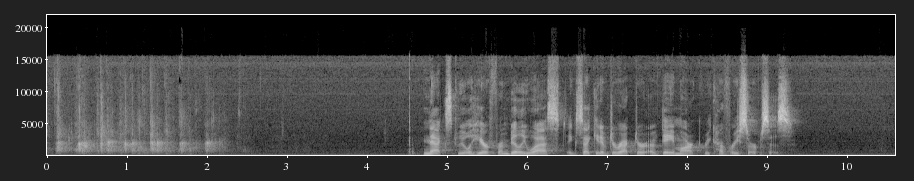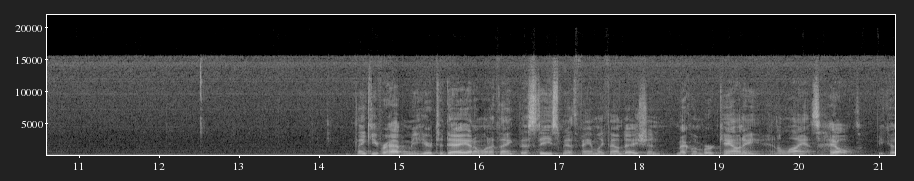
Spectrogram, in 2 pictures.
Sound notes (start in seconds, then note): 0.0 applause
